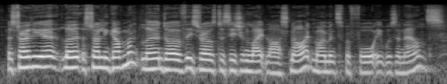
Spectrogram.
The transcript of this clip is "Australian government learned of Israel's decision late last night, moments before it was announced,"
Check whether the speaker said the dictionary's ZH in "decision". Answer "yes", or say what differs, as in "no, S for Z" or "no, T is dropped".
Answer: yes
